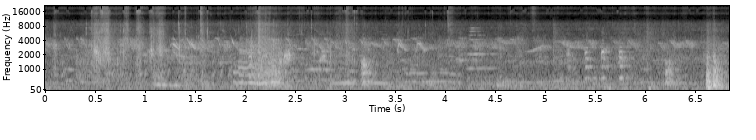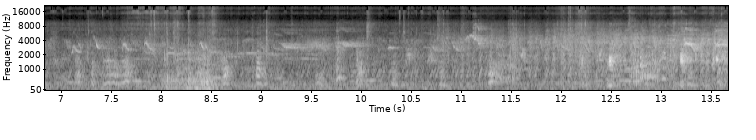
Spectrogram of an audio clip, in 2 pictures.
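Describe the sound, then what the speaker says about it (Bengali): A white-breasted waterhen calls from leafy tree cover above a rural yard, its repeated bird calls mixing with nearby chickens clucking and other birds, steady and moderately loud throughout. "এই গাছে আছে ডাহুক, এই যে শব্দ করতেছে।"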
